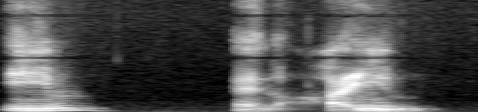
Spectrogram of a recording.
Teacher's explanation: There's a constriction of the muscles around my vocal cords.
